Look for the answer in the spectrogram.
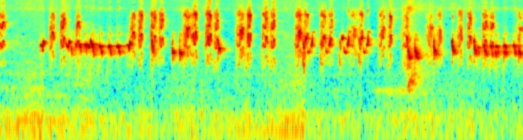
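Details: Yellow-vented bulbul lure calls for bird hunting in forest, rice field and plantation: a sustained trilled phrase, then jumbled bubbly chirps and squeaky notes, closing with another level trill.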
